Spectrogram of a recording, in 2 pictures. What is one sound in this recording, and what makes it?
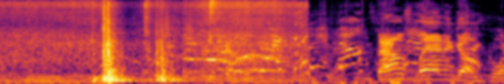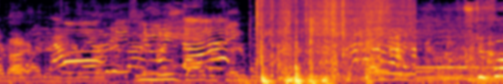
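Water splashes loudly as a man lands in a pool.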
